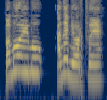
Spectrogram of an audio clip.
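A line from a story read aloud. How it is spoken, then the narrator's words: Joyful male shout. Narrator (Russian): радостно закричал он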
